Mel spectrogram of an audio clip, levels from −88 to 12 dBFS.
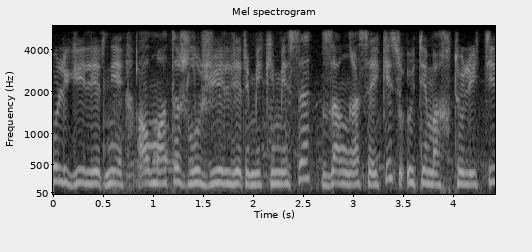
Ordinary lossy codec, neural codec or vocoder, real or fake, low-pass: none; none; real; 5.4 kHz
